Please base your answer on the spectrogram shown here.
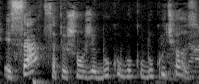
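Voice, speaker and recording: Speaking in a mid-range, animated, creaky voice over crowd noise, an accented female religious teacher lectures a group. Her storytelling stops and restarts, and she frequently checks her audience's understanding.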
